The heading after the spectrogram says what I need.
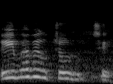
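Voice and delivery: ordinary talk, nothing marked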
